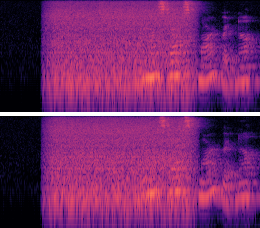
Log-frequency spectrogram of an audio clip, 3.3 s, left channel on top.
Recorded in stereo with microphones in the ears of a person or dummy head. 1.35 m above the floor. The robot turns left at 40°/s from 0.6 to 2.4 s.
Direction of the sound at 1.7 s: 75° left (ahead or behind).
